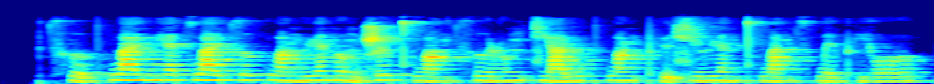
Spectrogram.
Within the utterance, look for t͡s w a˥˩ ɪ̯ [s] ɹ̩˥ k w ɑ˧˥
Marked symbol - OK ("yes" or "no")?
no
